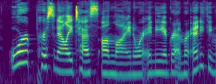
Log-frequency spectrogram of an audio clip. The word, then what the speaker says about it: Enneagram: And one of the tools she uses with her employees is called the, I think I'm going to say it right, Enneagram. Enneagram.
